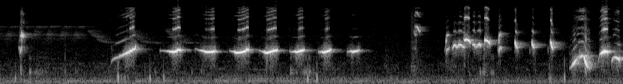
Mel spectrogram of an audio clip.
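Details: White-rumped shama from a 2017 murai batu compilation: a rising whistle, then a steady series of about nine clear mid-pitched notes, then a quick jumble of varied chirps and downslurs.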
